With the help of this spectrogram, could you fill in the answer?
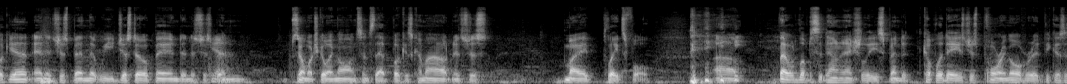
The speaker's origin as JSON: {"language": "English", "town": "Boston", "region": "Massachusetts", "country": "United States", "tie": "born or raised there", "also_born_or_lived": "Detroit", "said": "So, I mean, my influential years, like high school and stuff, was in Detroit. So you have to pay a certain homage to that, but also, like, being from Boston, you're born and raised."}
